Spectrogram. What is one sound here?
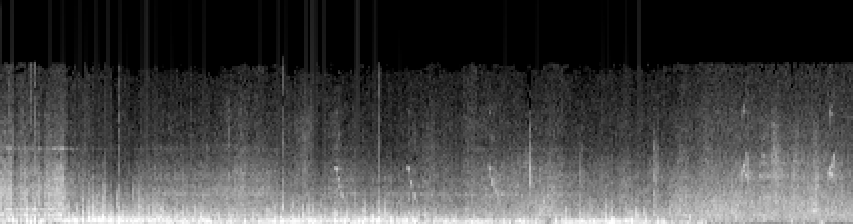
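A train rumbles along the tracks nearby and fades as it moves away.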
